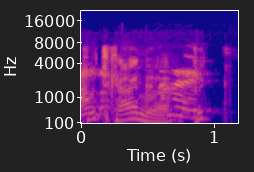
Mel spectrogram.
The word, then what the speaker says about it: Punta Cana: Punta Cana.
